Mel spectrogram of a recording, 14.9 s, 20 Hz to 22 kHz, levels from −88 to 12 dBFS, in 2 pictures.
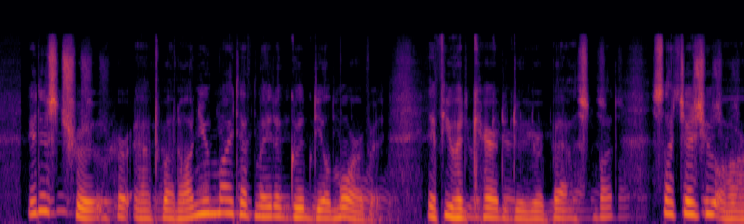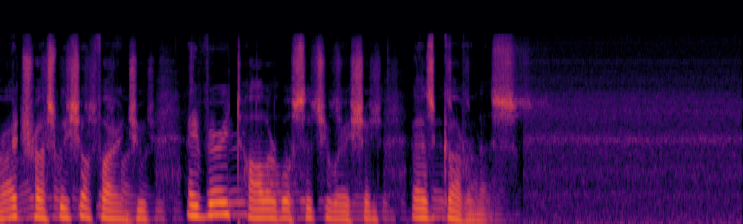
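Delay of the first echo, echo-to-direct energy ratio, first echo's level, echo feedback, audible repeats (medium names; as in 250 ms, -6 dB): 181 ms, -18.0 dB, -18.5 dB, 28%, 2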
